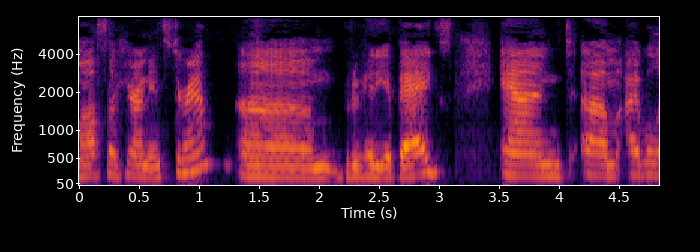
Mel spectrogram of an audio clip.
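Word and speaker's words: Brujería: um i have an etsy store um it's pronounced brujeria bags um and uh it's b-r-u-j-e-r-i-a bags and i have an etsy store i am also here on instagram um brujidia bags and um i will announce like what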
